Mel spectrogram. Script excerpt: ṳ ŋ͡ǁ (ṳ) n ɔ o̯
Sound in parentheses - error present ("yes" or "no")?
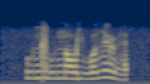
no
